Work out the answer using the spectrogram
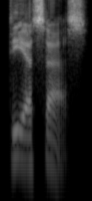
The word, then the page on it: DSS: American English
